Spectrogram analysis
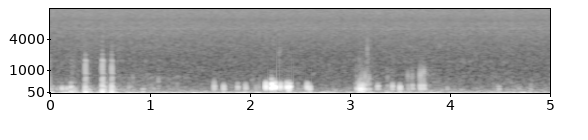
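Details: Adult's abdomen recorded just after upper gastrointestinal endoscopy (gastroscopy), result normal: bursts of gurgling and bubbling stomach rumbles with quieter pops between; ordinary bowel sounds.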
